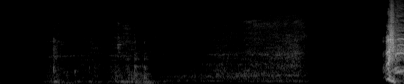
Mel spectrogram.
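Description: A creaking door sound effect groans and rasps in a few drawn-out, wooden strains for about three seconds, fairly quiet, followed by a sudden sharp knock or thud right at the end.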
